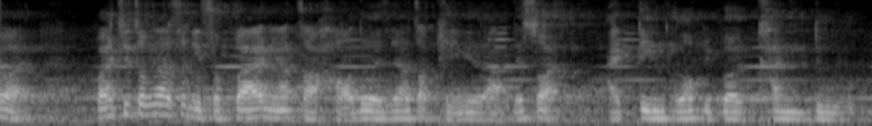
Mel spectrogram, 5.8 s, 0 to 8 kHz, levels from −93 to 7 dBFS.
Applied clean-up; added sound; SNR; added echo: none; Wind instrument, woodwind instrument; 19 dB; reverberation time 1.6 s.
